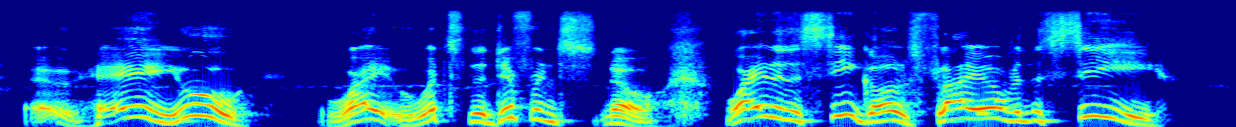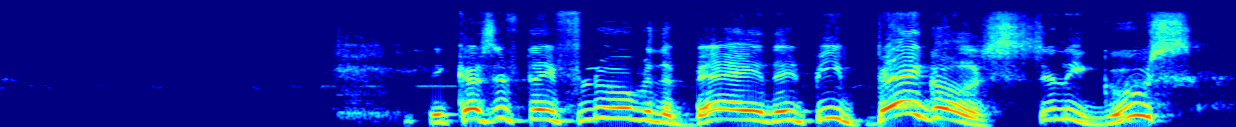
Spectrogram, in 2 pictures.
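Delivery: high, loud taunting call. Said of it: "I'm just gonna call out".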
